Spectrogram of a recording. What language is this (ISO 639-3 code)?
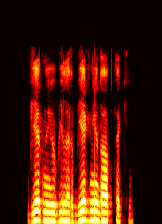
pol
